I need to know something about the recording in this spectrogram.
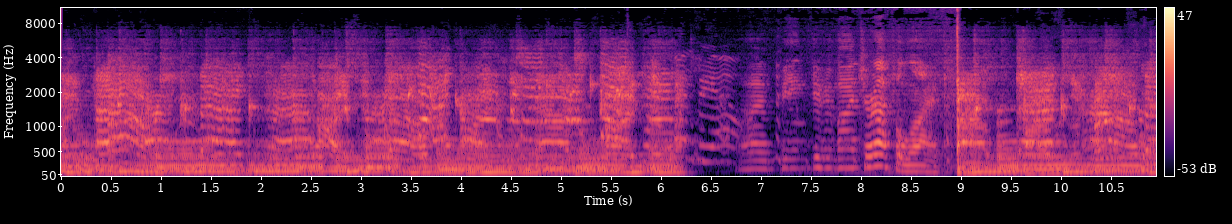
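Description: Loud experimental electronic music from a keyboard synthesizer: a dense, bass-heavy repeating pattern. About six seconds in it drops out to quieter warbling sounds, then cuts back in with a sharp click about nine seconds in.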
